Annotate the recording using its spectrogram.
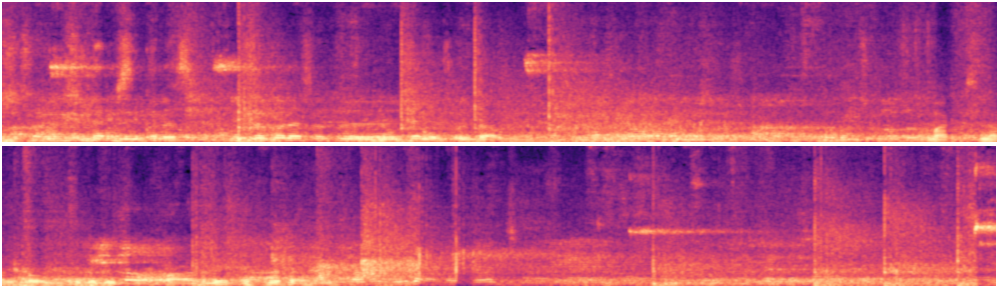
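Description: Men talk and chatter nearby in a large echoing hall.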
